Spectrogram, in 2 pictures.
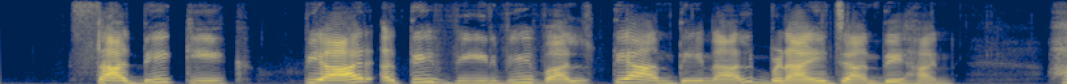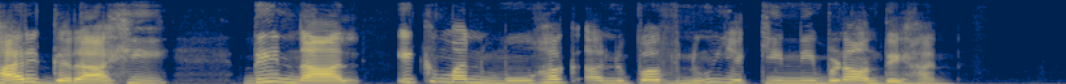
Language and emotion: Punjabi, happy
